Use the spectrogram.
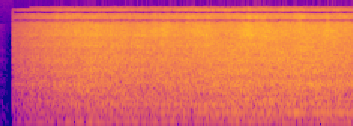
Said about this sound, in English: Helicopters fly in and out of Mozambique's Beira Airport, the center of humanitarian relief operations for Cyclone Idai.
